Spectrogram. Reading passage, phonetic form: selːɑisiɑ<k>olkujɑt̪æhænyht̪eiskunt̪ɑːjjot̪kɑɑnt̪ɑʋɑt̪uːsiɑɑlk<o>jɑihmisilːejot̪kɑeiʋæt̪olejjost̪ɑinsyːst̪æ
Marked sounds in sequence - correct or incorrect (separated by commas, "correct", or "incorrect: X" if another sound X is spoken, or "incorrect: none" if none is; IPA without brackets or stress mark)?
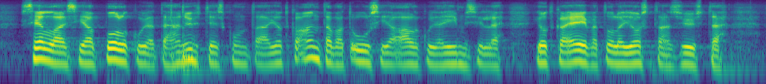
incorrect: p, incorrect: u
